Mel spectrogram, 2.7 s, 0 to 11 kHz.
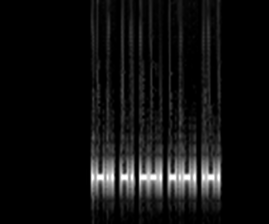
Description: Morse code, heard as a keyed tone, about 51 wpm, 700 Hz. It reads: LNGCR
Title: Code Groups - 5 Letters - 50wpm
